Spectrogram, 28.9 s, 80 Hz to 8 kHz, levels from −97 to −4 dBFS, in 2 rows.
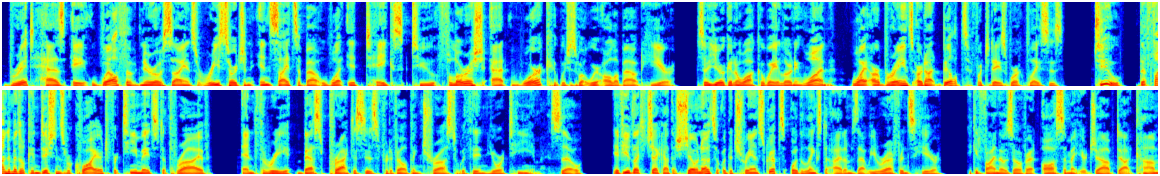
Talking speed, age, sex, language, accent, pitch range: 185 wpm, 40-59, male, English, American, 95-120 Hz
